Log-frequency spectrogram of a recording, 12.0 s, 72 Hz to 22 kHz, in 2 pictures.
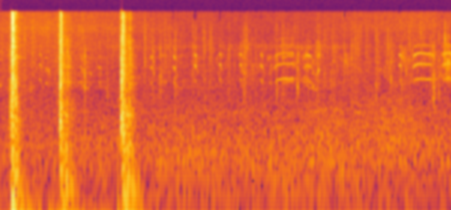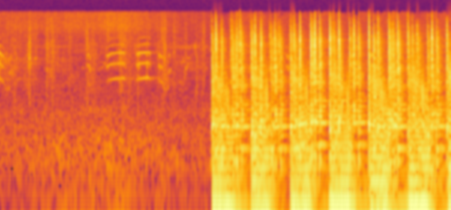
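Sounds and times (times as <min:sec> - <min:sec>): car doors slamming: 0:00.1 - 0:02.0.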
